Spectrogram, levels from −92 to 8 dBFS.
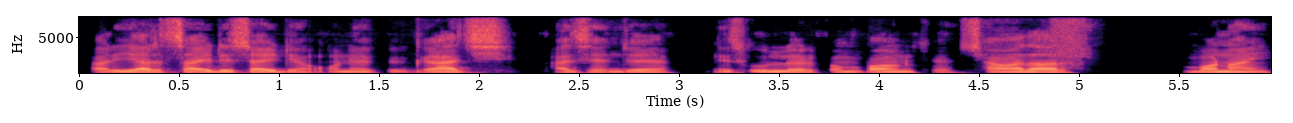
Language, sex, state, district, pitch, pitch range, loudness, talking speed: Bengali, male, West Bengal, Jalpaiguri, 100 Hz, 100-105 Hz, -17 LUFS, 160 wpm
